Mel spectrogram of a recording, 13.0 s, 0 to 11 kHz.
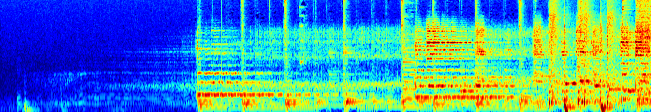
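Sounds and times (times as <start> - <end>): indie rock electric guitar: 1.0 - 13.0.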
